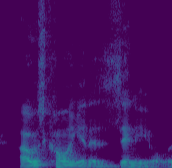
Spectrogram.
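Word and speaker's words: Xennials: term for that I was calling it a zenal it's spelled XE n n i a LS so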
